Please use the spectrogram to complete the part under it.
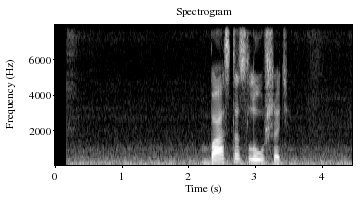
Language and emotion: Russian, neutral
